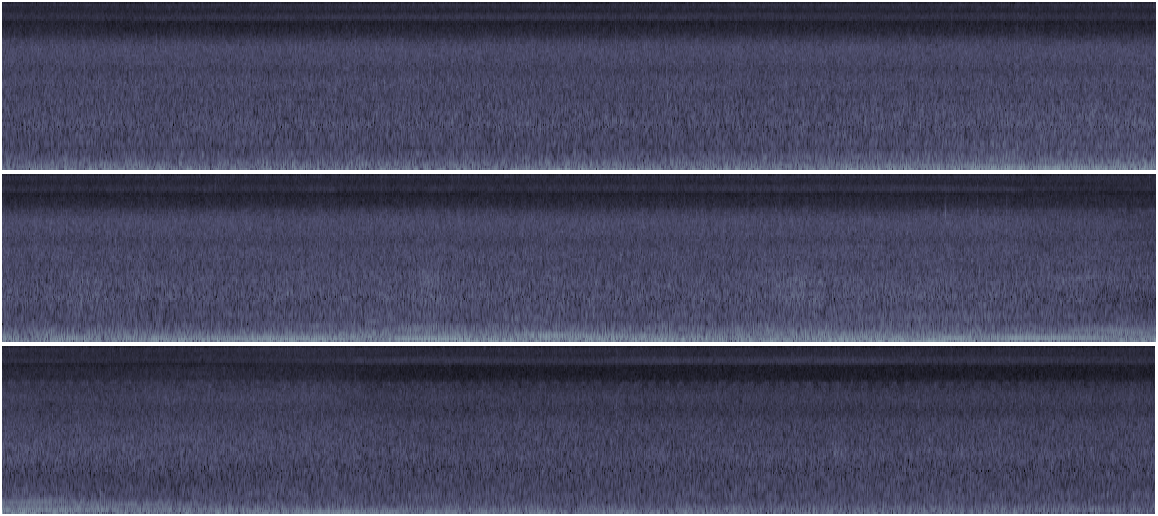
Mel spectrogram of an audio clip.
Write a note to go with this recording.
birds call, stream, Traffic sound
